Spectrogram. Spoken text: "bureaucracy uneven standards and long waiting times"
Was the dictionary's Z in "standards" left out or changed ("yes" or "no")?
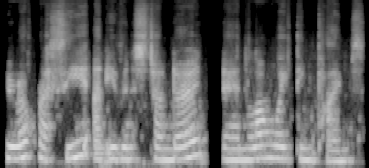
yes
